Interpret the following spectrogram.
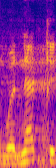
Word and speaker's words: Winnetka: I kept wanting to add an extra syllable. The guy who gave me a ride in said, try to do it with 1 syllable as much as you can, and you might get it right.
